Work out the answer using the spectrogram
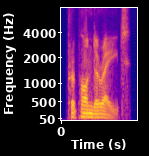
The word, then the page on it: Preponderate: British English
